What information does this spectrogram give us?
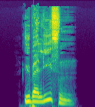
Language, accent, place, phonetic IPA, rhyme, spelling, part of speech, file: German, Germany, Berlin, [ˌyːbɐˈliːsn̩], -iːsn̩, überließen, verb, De-überließen.ogg
- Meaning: inflection of überlassen: 1. first/third-person plural preterite 2. first/third-person plural subjunctive II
